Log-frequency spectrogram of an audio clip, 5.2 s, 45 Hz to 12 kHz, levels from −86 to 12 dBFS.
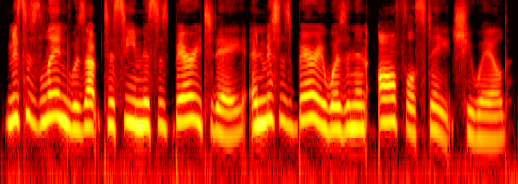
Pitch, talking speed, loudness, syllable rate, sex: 260 Hz, 220 wpm, -16 LUFS, 5.5 syllables/s, female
